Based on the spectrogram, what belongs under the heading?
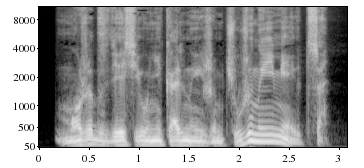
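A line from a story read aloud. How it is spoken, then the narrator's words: Old man muttering to himself. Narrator (Russian): Скорее себе, чем окружающим, пробормотал старейшина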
